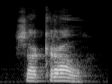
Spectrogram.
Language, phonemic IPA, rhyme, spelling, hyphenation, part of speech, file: Dutch, /saːˈkraːl/, -aːl, sacraal, sa‧craal, adjective, Nl-sacraal.ogg
- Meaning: 1. holy, sacred 2. consecrated, cultic, ritual, ritualistic 3. sacral, pertaining to the sacrum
